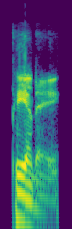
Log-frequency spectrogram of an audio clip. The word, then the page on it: peony: British English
